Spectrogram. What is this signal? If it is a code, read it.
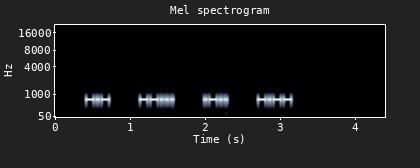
Morse code, heard as a keyed tone, about 36 wpm, spaced as for 16 wpm, 700 Hz. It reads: K7LY
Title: USA Call Signs - 4 Characters - 4x Character Spacing - 35wpm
